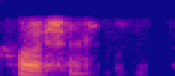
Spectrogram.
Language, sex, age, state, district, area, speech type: Marathi, male, 18-30, Maharashtra, Ratnagiri, urban, conversation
